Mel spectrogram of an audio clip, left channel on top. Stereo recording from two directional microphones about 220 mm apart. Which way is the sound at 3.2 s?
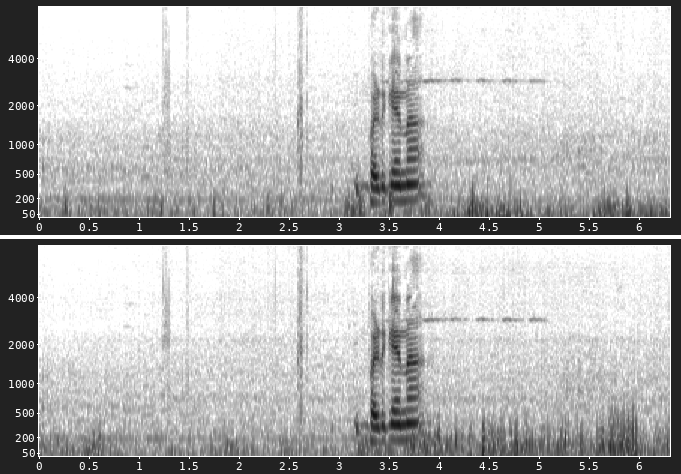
Centre (ahead or behind).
